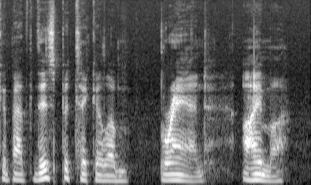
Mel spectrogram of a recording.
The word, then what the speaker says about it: iMah: about this particular brand imma that's actually how it's pronounced I'm uh I've actually spoken to the manufacturer many times and that's how would you say it i'ma so there are two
